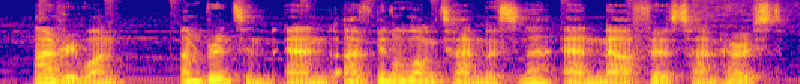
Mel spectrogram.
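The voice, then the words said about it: Australian English accent. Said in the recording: “I like your accent. ... I'm from Australia.”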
